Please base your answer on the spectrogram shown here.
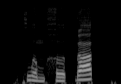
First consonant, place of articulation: velar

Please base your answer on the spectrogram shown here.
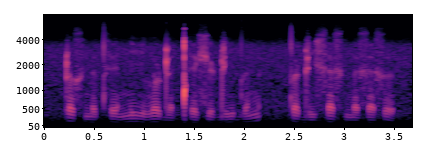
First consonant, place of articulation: retroflex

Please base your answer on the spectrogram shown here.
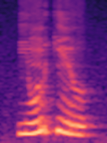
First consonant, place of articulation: palatal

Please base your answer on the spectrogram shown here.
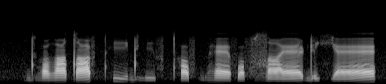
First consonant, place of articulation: alveolar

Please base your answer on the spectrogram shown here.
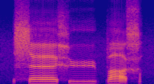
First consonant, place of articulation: alveolar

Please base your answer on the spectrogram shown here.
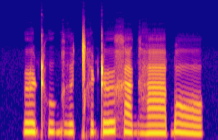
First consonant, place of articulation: retroflex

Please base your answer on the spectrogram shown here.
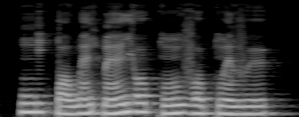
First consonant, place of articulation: velar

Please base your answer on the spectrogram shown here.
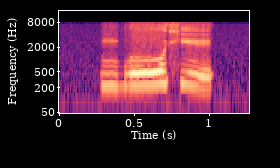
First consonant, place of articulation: labial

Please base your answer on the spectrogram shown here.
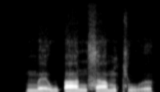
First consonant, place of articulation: labial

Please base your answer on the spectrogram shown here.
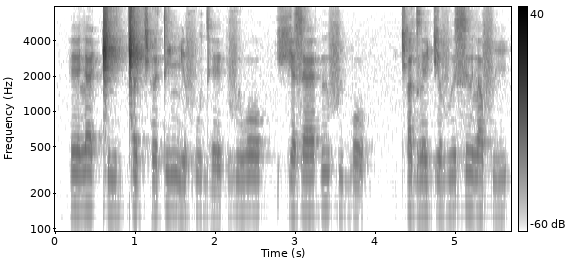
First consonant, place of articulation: alveolar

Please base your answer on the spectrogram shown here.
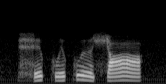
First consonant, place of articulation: glottal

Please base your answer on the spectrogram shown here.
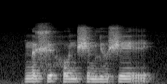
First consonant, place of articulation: alveolar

